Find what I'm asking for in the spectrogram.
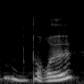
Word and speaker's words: Breut: Et après, c'est François Breut, B-R-E-U-T, ça se prononce Breut ou Breut, à Pic.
